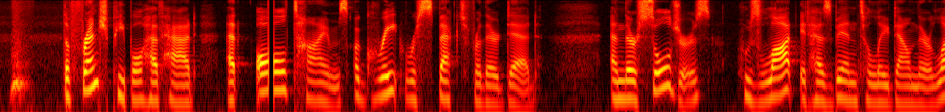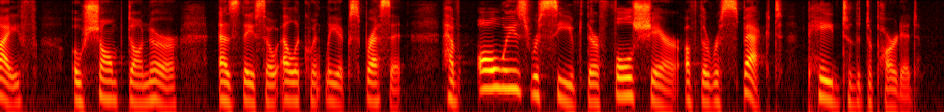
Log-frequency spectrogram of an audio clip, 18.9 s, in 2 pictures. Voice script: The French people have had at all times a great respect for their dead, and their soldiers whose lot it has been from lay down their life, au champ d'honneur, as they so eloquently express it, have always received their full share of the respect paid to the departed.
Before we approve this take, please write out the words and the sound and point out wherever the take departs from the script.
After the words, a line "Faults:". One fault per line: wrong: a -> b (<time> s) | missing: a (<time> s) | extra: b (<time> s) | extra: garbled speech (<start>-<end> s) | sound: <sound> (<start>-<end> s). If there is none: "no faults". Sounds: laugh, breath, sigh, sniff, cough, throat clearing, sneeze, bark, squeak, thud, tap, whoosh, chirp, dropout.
The French people have had at all times a great respect for their dead, and their soldiers whose lot it has been to lay down their life, au champ d'honneur, as they so eloquently express it, have always received their full share of the respect paid to the departed.
Faults:
sound: whoosh (0.1-0.4 s)
sound: dropout (2.7-2.7 s)
wrong: from -> to (8.6 s)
